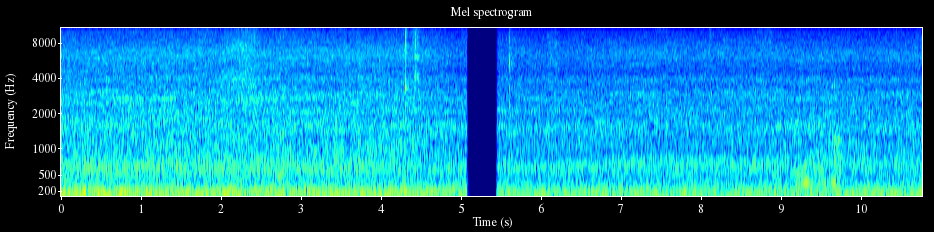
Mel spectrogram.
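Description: A steady low mechanical hum, like a fan or motor running, which cuts out completely for a moment about five seconds in.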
